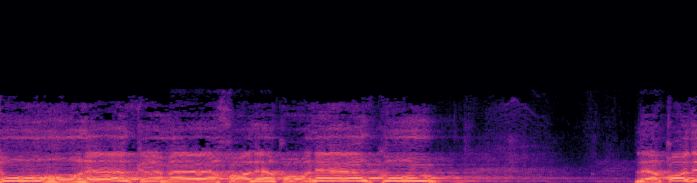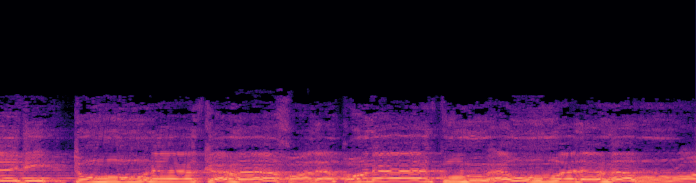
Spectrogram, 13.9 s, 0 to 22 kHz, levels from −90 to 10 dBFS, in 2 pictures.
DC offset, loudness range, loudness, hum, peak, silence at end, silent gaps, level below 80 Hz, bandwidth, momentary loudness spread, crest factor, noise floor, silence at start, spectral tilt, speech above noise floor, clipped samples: under 0.1%; 5 LU; -14 LUFS; none; -4 dBFS; 0 s; none; -48 dBFS; 10 kHz; 4 LU; 10 dB; -49 dBFS; 0 s; -6.5 dB/octave; 35 dB; under 0.1%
